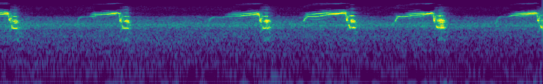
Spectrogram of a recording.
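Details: Red-tailed hawk female calling at the male during a chipmunk prey delivery at the nest in the evening; sharp, high downslurred squeals, about six in under four seconds, over quiet background.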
